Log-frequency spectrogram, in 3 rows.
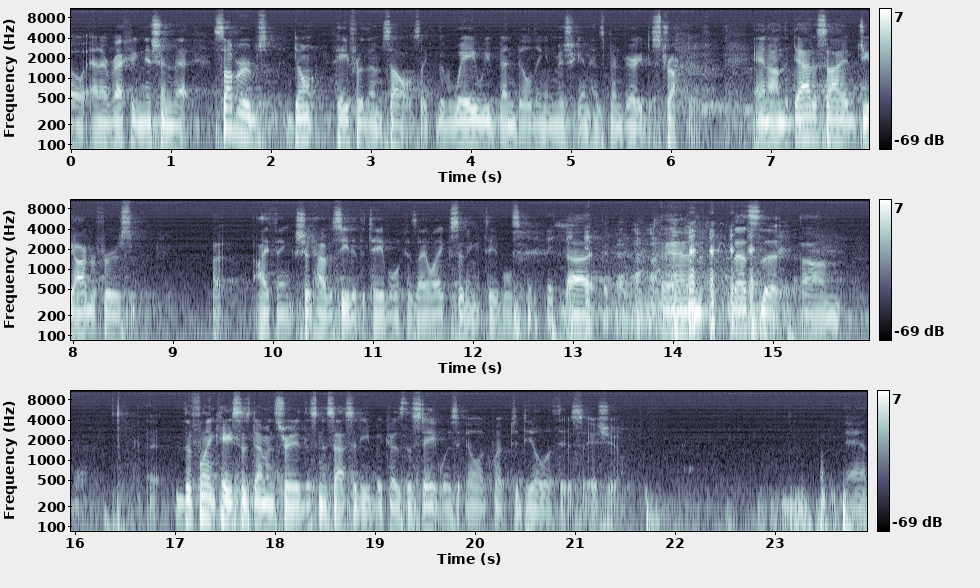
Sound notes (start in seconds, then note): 12.4 audience laughs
